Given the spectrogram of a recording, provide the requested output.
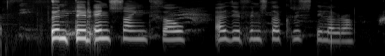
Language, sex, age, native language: Icelandic, male, 12, Icelandic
